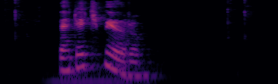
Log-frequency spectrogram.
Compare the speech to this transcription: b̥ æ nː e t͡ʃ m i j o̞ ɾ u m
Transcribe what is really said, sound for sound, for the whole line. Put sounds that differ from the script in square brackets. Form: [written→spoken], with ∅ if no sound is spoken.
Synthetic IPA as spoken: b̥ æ [nː→n] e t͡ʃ m i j o̞ ɾ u m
